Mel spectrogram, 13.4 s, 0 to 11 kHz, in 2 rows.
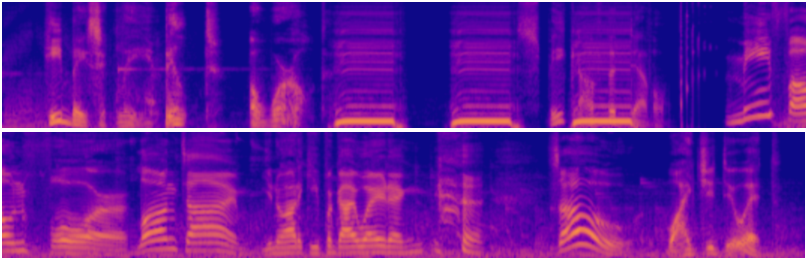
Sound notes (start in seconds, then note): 2.8 phone buzzing; 10.2 laughs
